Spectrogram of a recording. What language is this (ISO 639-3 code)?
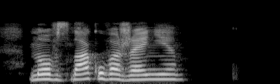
rus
